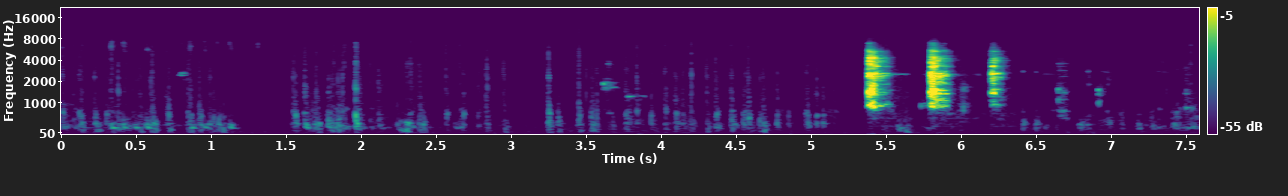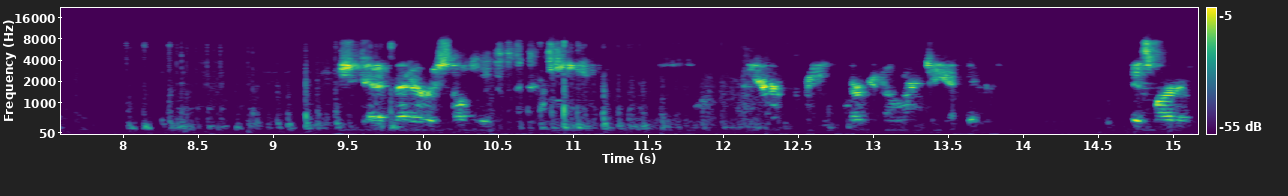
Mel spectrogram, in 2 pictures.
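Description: Computer keyboard typing during a live online competition, soft scattered key clicks at first, then denser bursts of rapid typing in the second half, fairly quiet and close.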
